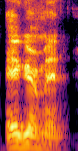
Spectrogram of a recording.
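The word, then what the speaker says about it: Eigerman: igerman is that how you say it yeah igerman about Boon still being alive Decker is trying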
